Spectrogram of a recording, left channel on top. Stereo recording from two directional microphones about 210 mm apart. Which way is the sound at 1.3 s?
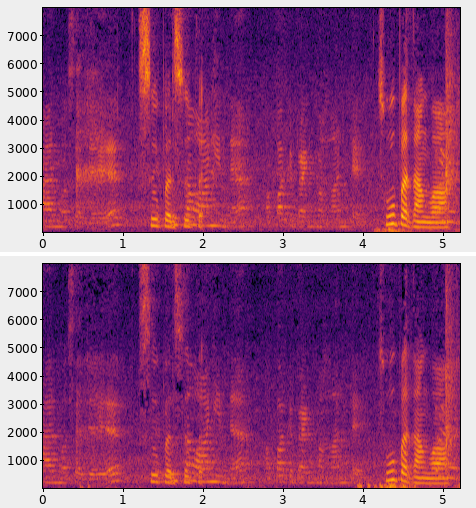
15° left (ahead or behind).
